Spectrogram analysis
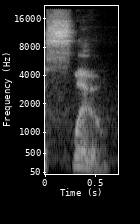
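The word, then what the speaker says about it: slough: forests the clan people called it the slew i believe that's how you pronounce it even though that is not what it looks like at all the elder said it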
